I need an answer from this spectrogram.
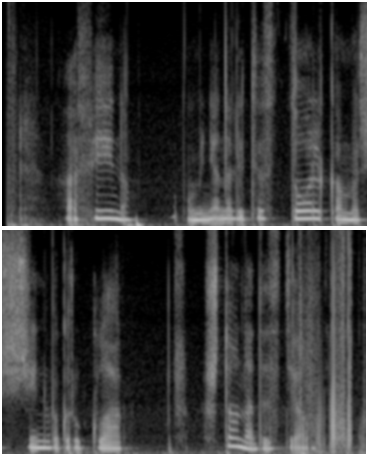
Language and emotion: Russian, sad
